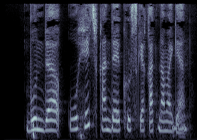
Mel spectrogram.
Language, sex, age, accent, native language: Uzbek, female, 18-24, Qashqadaryo, Uzbek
